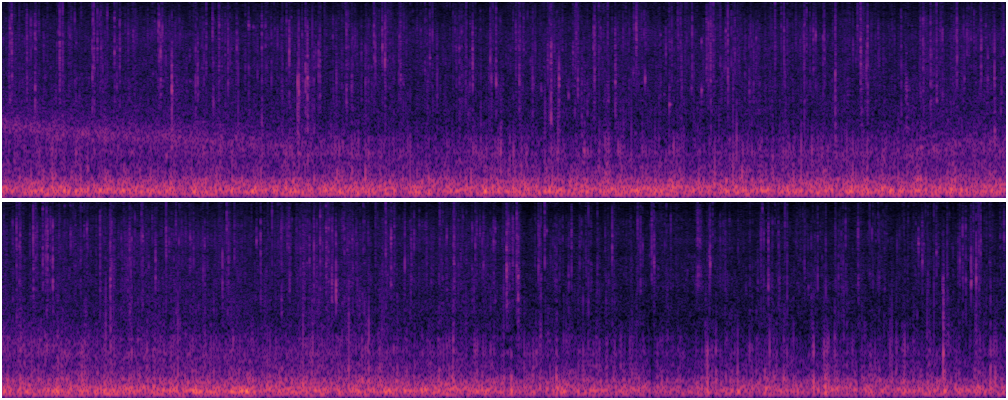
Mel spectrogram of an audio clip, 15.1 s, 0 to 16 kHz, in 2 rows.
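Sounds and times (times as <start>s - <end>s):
low rushing noise: 0.0s - 4.4s, 5.9s - 10.4s
wood fire crackling: 0.0s - 15.0s.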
